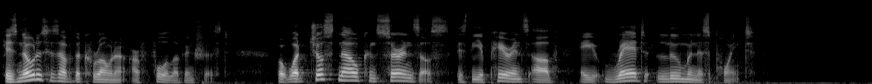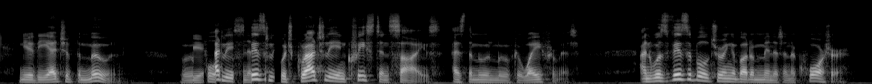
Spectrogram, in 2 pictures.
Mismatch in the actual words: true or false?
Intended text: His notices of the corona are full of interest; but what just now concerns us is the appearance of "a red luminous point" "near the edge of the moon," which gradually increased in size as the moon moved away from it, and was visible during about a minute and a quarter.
true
